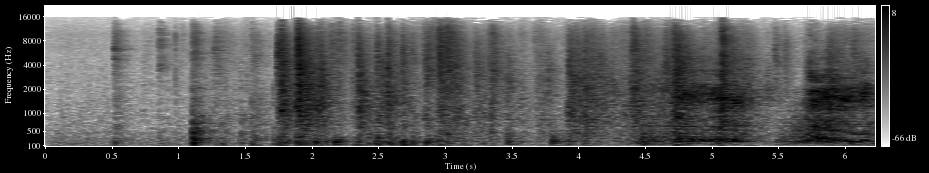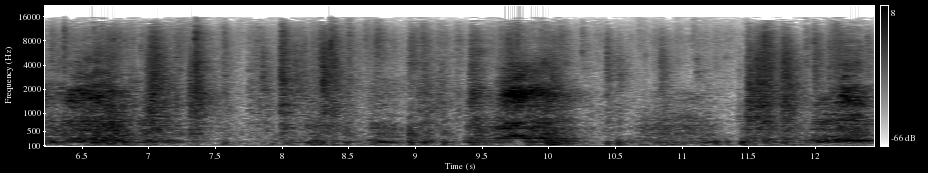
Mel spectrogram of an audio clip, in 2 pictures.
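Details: Five playful puppies tumble together indoors, trading rapid high yips, small whines and scuffling growls in tight overlapping bursts, with the busiest stretch in the first half.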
